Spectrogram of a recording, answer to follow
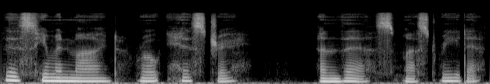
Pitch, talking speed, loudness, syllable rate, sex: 150 Hz, 120 wpm, -18 LUFS, 3.6 syllables/s, female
